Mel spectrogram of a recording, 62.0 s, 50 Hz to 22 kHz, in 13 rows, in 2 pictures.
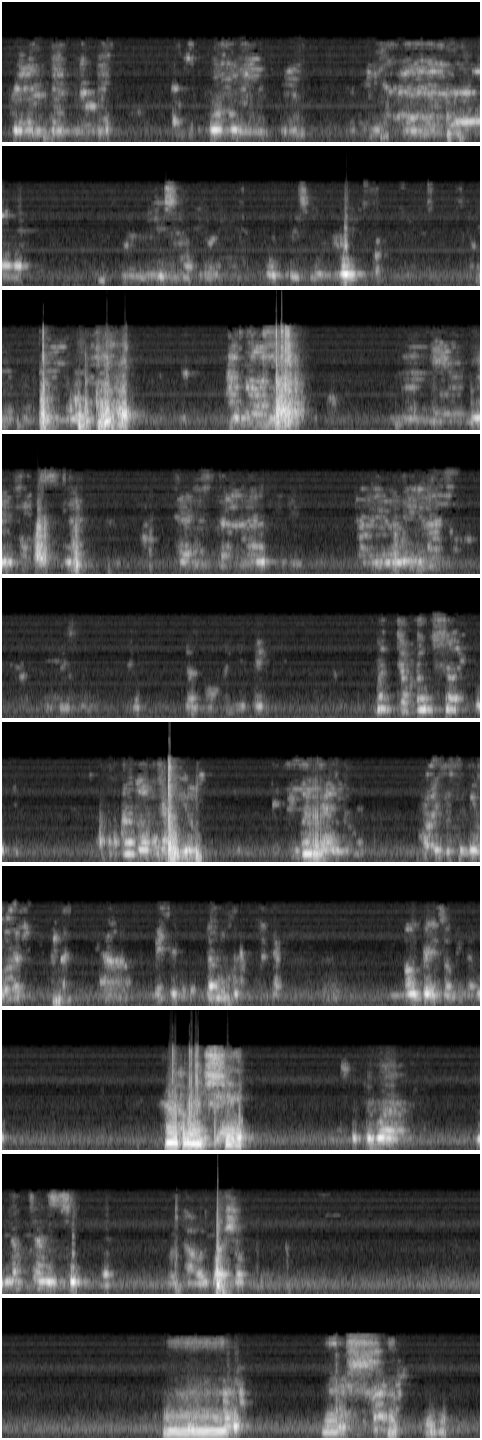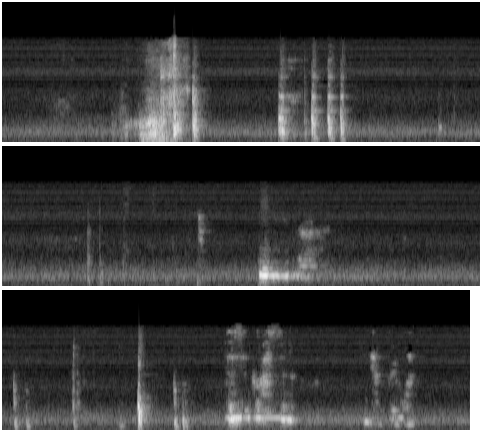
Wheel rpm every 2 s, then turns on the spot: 0, 0, 0, 0, 0, 0, 0, 0, 0, 0, 0, 0, 0, 0, 0, 0, 0, 0, 0, 0, 0, 0, 0, 0, 0, 0, 0, 0, 0, 0, 0.
none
